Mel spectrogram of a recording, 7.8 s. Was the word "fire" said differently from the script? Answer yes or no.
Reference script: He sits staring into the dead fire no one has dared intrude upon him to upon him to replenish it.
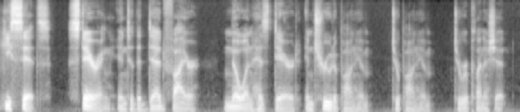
no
